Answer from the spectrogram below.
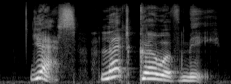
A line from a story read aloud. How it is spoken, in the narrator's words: exclaimed the woman haughtily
